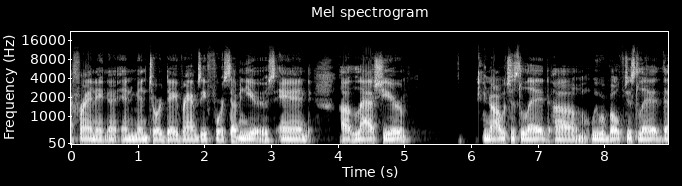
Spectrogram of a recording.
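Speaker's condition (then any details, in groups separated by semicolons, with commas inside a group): No condition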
